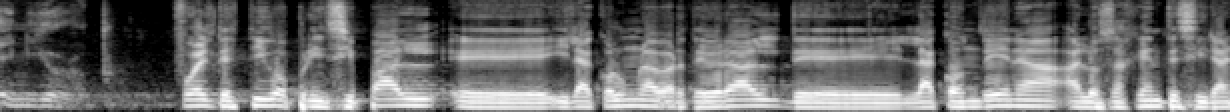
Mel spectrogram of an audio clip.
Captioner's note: speaking in foreign language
